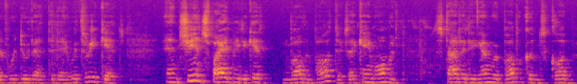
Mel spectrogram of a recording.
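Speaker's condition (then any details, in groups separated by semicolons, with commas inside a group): ALS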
